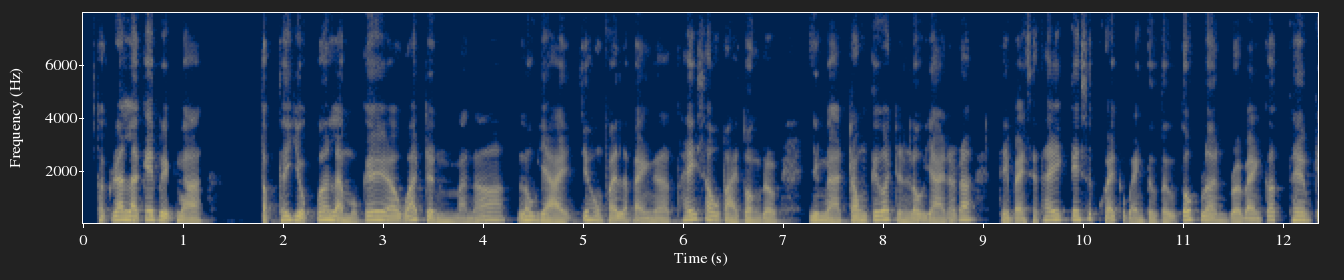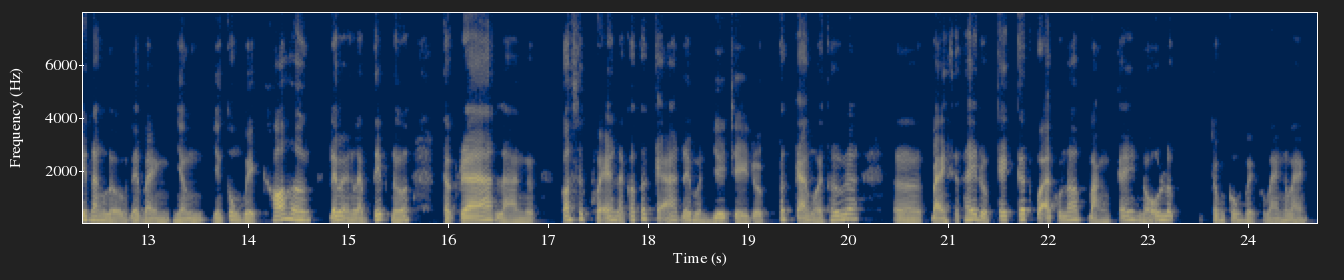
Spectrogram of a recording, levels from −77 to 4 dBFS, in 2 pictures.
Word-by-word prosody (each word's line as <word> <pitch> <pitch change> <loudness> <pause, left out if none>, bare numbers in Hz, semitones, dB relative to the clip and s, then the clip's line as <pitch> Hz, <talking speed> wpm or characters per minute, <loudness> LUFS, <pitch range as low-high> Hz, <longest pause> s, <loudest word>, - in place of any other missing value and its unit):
Thật 140 -2 -2
ra 155 +2 +5
là 145 -4 +6
cái 165 +4 +3
việc 145 -3 +2
mà 120 -2 +2 0.6
tập - - 0
thể 145 - +3
dục 150 -3 +1
á 160 +1 +4
là 145 -6 +4
một 110 -3 -3
cái 155 +1 +4 0.2
quá 150 +5 +3
trình 115 -6 0
mà 105 -1 -5
nó 145 +7 -2
lâu 140 +2 +2
dài, 110 -4 +2
chứ 150 - +2
hông 135 -3 -1
phải 130 +1 +1
là 130 -3 0
bạn, 110 +2 -2
ờ, 115 -1 -1
thấy 160 +6 +2
sau 160 -5 +1
vài 115 -4 0
tuần 115 -1 0
được. 115 -2 0 0.3
Nhưng 130 0 +1
mà 110 -4 +1
trong 130 0 +2
cái 155 +2 +2
quá 170 - +5
trình 115 -2 -2
lâu 130 +2 +1
dài 110 -4 0
đó 130 - -2
đó, 160 +2 +1 0.3
thì 125 - +1
bạn 95 -2 +1
sẽ 125 - -5
thấy 160 +2 +1
cái 165 0 +2
sức 185 +3 -4
khỏe 125 -6 0
của - - -9
bạn 110 -1 -2
từ 115 -1 -2
từ 105 -2 -1
tốt 165 0 +2
lên, 125 -4 0
rồi 110 -2 0
bạn 100 -1 +2
có 145 +7 -1
thêm 145 -2 +2
cái 165 +4 -2
năng 145 -3 +1
lượng 105 -1 -2
để 125 - 0
bạn 110 -2 -2
nhận 115 +1 -3
những 120 -1 -3
công 135 -2 -1
việc 110 -5 0
khó 155 +1 +5
hơn 165 -5 +3 0.2
để - - +4
bạn 125 -4 +2
làm 120 -2 0
tiếp 175 +2 +4
nữa. 125 +3 +1 0.3
Thực 130 - -1
ra 130 +1 +7
á 165 +1 +4
là 110 -3 -1
ng 110 - -5 0.3
có 150 +2 +3
sức 180 +3 -3
khỏe 140 -4 +1
là 145 - -1
có 150 - -2
tất 185 - 0
cả 150 -4 -1
để 135 - +1
mình 125 -5 -4
duy 130 +1 +2
trì 110 -3 0
được 105 0 -4
tất 170 - +1
cả 135 - +3
mọi 110 -4 -2
thứ 155 +5 +1
á. 185 0 0 0.3
Ờ, 120 -2 -1
bạn 105 +3 +3
sẽ 130 - -6
thấy 170 +2 +3
được 130 -8 -1
cái 150 - +2
kết 175 0 +3
quả - - +5
của 140 -1 -5
nó 155 +4 +1
bằng 110 -3 -2
cái 145 +6 -1
nỗ 125 +3 -1
lực 150 -1 -2 0.3
trong 135 0 -3
công 130 -1 -5
việc 120 - -3
của - - -13
bạn 100 +2 -4
á 130 - -4
bạn. 130 - -3
130 Hz, 280 wpm, -22 LUFS, 115-150 Hz, 0.6 s, ra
